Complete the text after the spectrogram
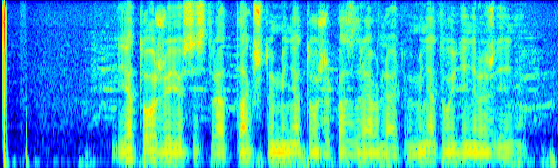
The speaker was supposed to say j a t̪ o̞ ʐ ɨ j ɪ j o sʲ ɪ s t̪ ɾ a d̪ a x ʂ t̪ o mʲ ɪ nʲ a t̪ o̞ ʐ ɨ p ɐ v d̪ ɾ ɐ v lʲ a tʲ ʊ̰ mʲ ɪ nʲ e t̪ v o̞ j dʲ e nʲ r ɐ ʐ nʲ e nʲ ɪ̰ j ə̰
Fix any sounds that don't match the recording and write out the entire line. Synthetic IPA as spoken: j a t̪ o̞ ʐ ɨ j ɪ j o sʲ ɪ s t̪ ɾ a t̪ a k ʂ t̪ o mʲ ɪ nʲ a t̪ o̞ ʐ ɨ p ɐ z d̪ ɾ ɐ v lʲ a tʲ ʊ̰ mʲ ɪ nʲ a t̪ v o̞ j dʲ e nʲ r ɐ ʐ dʲ e nʲ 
